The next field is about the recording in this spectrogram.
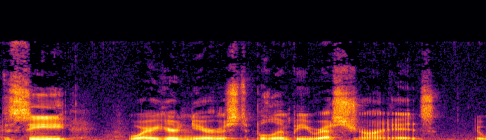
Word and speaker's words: Blimpie: Then, there's an actual submarine restaurant chain called Blimpy, except that it's not spelled B-L-I-M-P-Y, it's spelled B-L-I-M-P-I-E.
